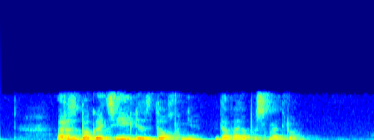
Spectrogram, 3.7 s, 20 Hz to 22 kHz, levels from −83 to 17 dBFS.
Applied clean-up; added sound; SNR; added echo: none; none; none; none.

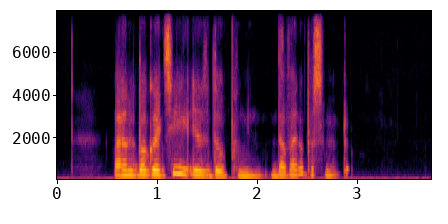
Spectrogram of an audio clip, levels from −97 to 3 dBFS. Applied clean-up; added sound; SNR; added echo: neural diffusion model UNIVERSE++.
